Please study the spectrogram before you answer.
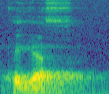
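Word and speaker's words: קֵץ: By the way, the Hebrew word for summer, kayis, sounds like the word for end, kayes. Interesting.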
